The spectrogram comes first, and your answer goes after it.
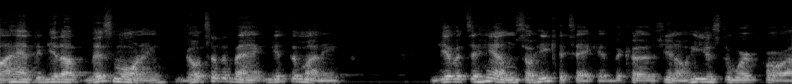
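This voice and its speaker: A man's voice: on the low side, darkish tone. A man hosting a show solo, rambling casually to his listeners in a folksy, playful, anecdotal way. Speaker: host of a late-night show.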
